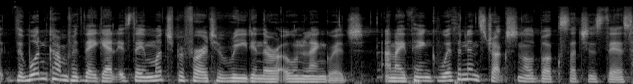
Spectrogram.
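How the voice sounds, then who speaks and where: A woman's voice: low voice, fairly bright tone. An Irish woman moderating a conference panel, introducing speakers in a friendly, self-deprecating way. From Ireland. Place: conference meeting room.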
